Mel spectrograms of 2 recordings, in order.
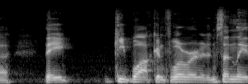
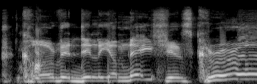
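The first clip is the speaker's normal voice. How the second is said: slower high proclamation; character name flourish; 6 semitones higher than usual. Acted. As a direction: draw out the crow's full name. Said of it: "I kinda wanna hear that one more time".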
